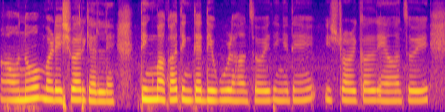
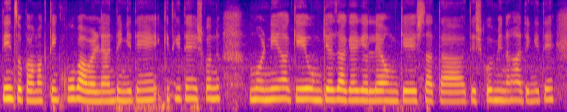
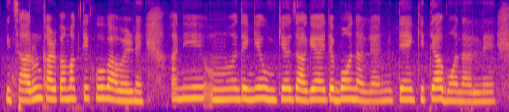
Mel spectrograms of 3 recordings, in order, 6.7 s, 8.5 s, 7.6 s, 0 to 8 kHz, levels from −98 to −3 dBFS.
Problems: background sounds at intervals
